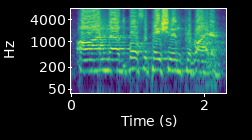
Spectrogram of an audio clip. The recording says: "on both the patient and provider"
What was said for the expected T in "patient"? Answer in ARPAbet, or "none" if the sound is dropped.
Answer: none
